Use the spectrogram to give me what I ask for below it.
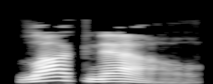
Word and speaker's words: Lakhnau: Lucknow is the anglicized spelling of the local pronunciation, Lucknow.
